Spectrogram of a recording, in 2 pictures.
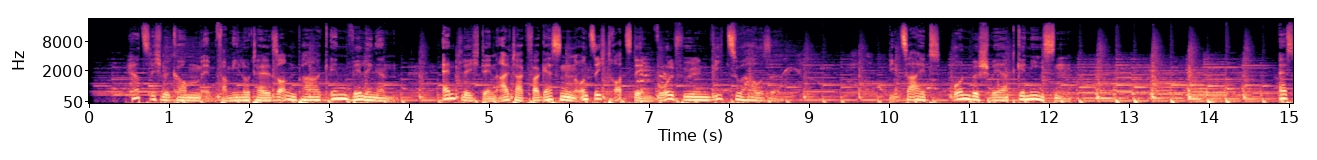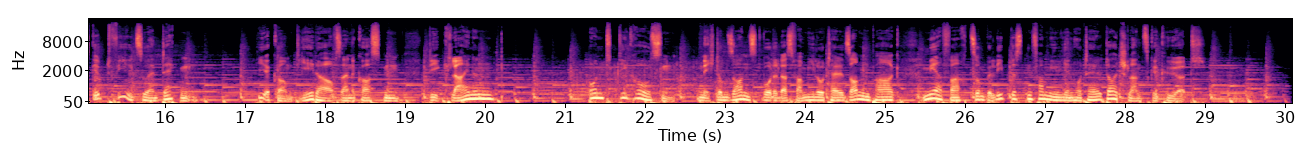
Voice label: Imagefilm; Sonnenpark

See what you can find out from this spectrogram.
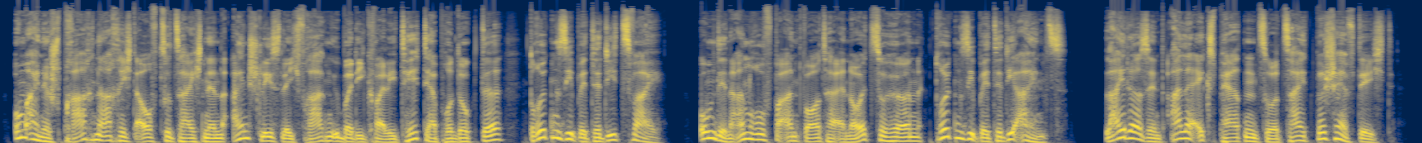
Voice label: Telefon

